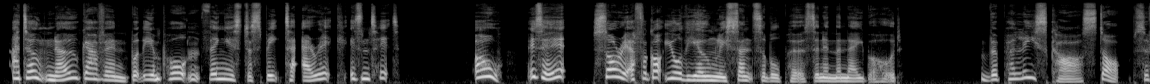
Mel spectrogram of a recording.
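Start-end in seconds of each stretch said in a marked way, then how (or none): 0.1-4.0 higher and louder, testy; irritated retort. Acted. Shirley snapping back at Gavin in the street, irritated. 4.7-9.0 high mocking "Oh, is it?" then fast; mock her self-importance; sarcastic. Gavin sneering at Shirley's sensible act, sarcastic.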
